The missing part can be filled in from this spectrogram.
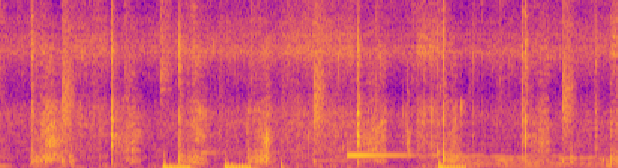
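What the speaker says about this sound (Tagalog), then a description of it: "Igisa na natin yung ating sibuyas. Ating bawang. Yung ating luya." Onion, garlic and ginger sauté in a hot pan with a soft steady sizzle, broken by a few stirring scrapes and clinks close by, while a faint tone rings in the background.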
